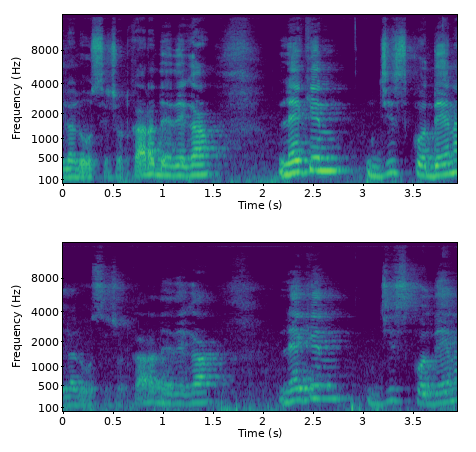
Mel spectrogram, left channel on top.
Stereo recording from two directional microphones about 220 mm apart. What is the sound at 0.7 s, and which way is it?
Speech, 45° left (ahead or behind).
